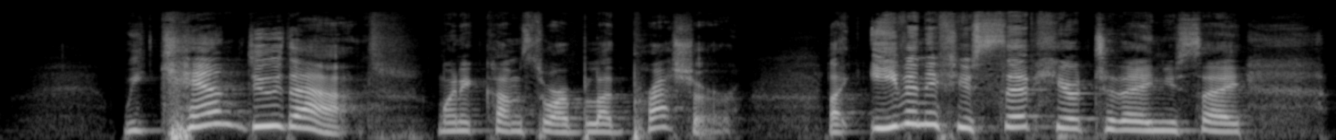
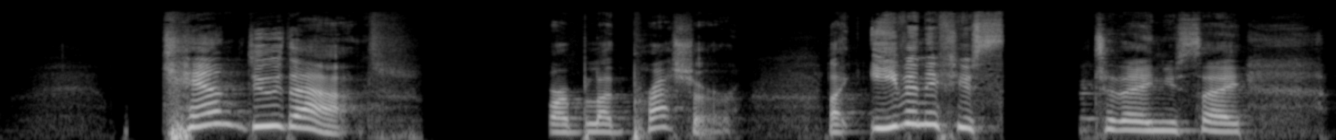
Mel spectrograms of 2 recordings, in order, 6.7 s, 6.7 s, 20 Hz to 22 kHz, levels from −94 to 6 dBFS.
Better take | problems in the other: first | audio cutting out; at 0.5 s, at 2 s for 0.5 s and at 5 s

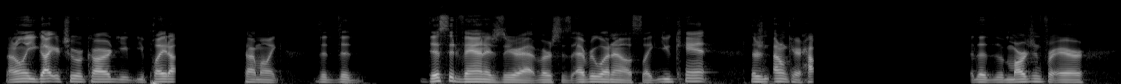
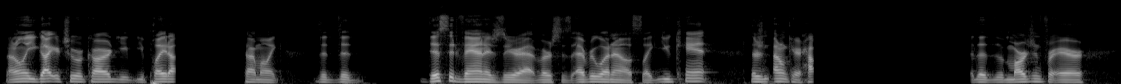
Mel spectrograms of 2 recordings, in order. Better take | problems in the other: neither | audio cutting out; at 2 s for 0.5 s and at 8 s for 1.5 s; the same in both

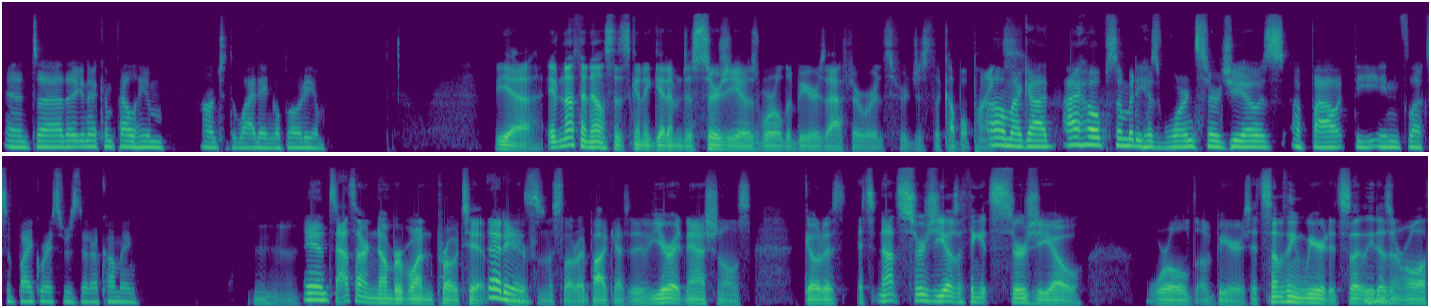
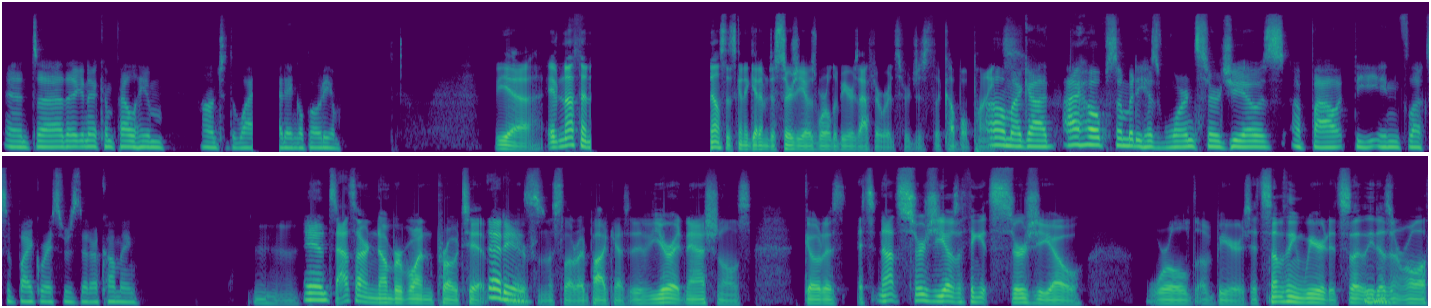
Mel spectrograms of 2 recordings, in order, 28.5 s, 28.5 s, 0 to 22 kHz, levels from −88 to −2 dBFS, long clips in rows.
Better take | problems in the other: first | audio freezing; at 2.5 s and at 6 s for 1 s

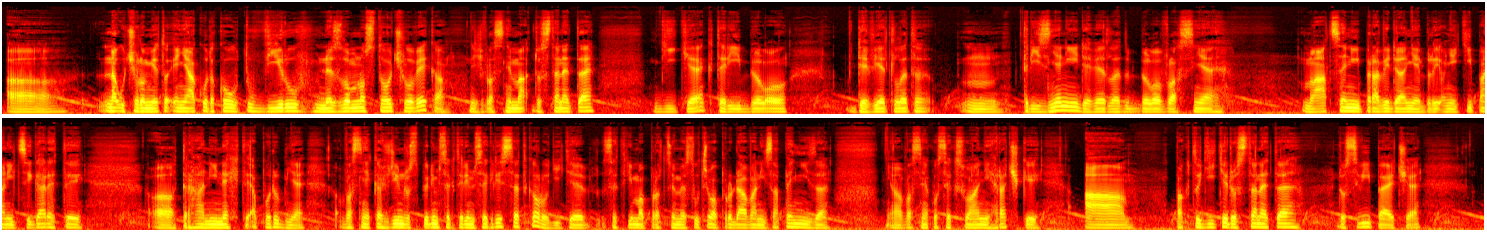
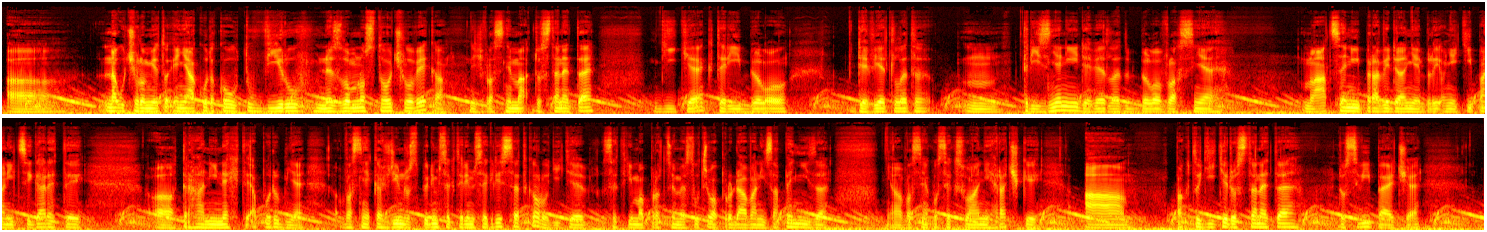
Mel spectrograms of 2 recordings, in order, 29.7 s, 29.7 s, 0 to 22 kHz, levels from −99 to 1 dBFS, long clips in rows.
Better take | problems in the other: first | low rumble; loud; throughout; 9 dB below the speech; faint in the first

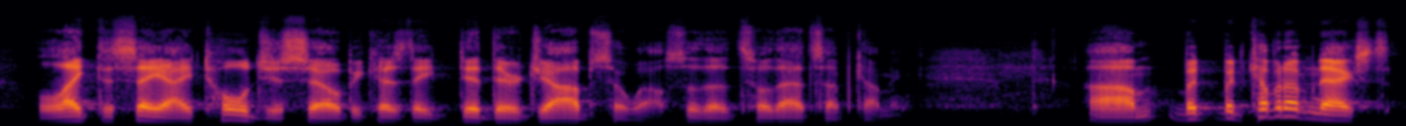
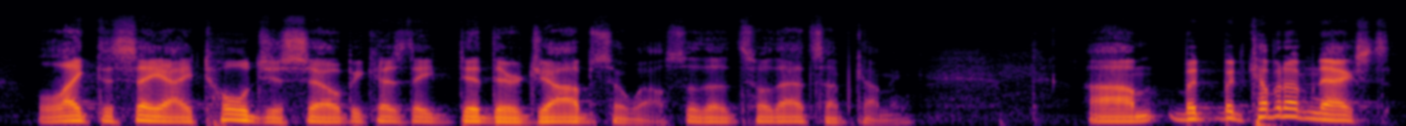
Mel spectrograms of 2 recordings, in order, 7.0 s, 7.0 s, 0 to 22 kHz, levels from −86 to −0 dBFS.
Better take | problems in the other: second | thin; very; fading below 500 Hz

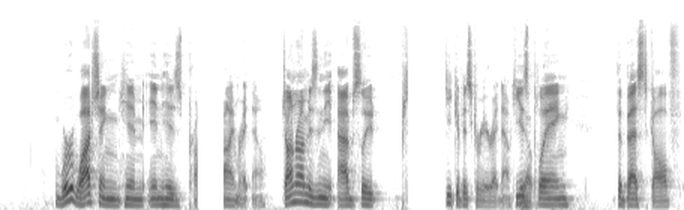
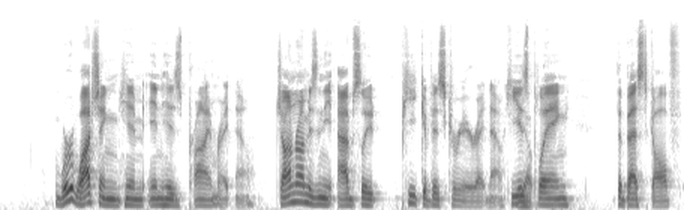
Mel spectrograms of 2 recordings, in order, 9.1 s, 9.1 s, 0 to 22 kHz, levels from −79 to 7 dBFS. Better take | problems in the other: second | audio freezing; at 2.5 s and at 5.5 s for 0.5 s

